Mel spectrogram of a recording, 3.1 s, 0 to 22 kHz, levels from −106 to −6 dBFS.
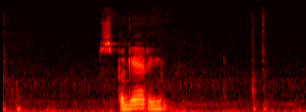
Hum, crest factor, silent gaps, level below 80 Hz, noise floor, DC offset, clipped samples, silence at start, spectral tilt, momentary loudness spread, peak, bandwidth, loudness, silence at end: none; 20 dB; none; -78 dBFS; -77 dBFS; under 0.1%; under 0.1%; 0.05 s; -6 dB/octave; 10 LU; -34 dBFS; 16.5 kHz; -50 LUFS; 0.4 s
